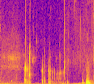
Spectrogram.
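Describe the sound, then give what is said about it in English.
Someone sips Klarbrunn sparkling water: soft slurps, wet mouth clicks and a gulp or two over a faint carbonated hiss, with no talking. “let me get a slip sip of Klarbrunn”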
